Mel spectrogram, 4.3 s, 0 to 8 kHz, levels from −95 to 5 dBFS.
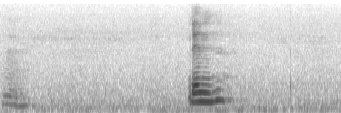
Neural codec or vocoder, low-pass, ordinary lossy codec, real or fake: vocoder, 22.05 kHz, 80 mel bands, Vocos; 7.2 kHz; none; fake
